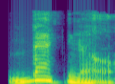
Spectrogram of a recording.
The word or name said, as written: becknell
